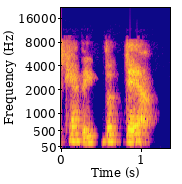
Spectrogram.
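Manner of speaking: put-on whisper. Retelling what a husband whispered during a photo shoot: imitating a whisper. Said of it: "my husband whispers".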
